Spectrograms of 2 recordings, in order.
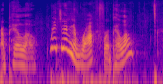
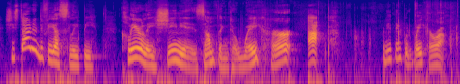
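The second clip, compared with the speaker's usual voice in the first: ordinary delivery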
